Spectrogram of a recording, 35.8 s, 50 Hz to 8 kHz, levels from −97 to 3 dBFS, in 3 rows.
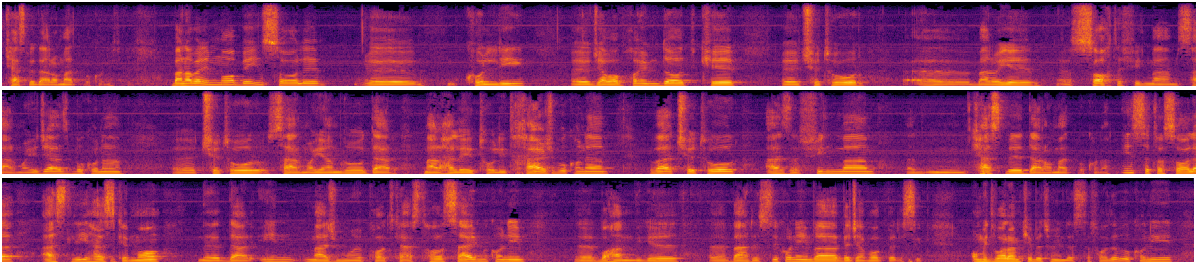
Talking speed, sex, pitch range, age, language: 110 wpm, male, 115-145 Hz, 40-59, Persian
